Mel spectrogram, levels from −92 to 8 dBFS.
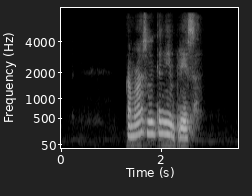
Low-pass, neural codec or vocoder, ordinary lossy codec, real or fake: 7.2 kHz; codec, 24 kHz, 1 kbps, SNAC; AAC, 32 kbps; fake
